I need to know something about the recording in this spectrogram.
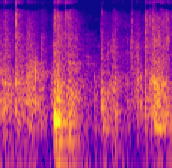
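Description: Plastic food packets and a paper grocery bag crinkling and rustling as they are handled and rummaged through, with a louder rustle a little under a second in.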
